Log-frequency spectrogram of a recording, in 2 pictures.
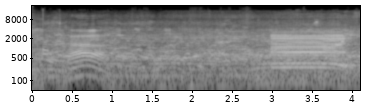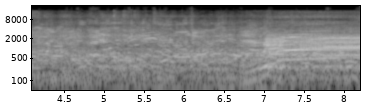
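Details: Three separate moos from cattle at the Kuchiya Mara cattle and goat market, 26 May 2026: a short wavering one, a firm one-second low call, then a rising bellow at the end, set against busy market chatter.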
